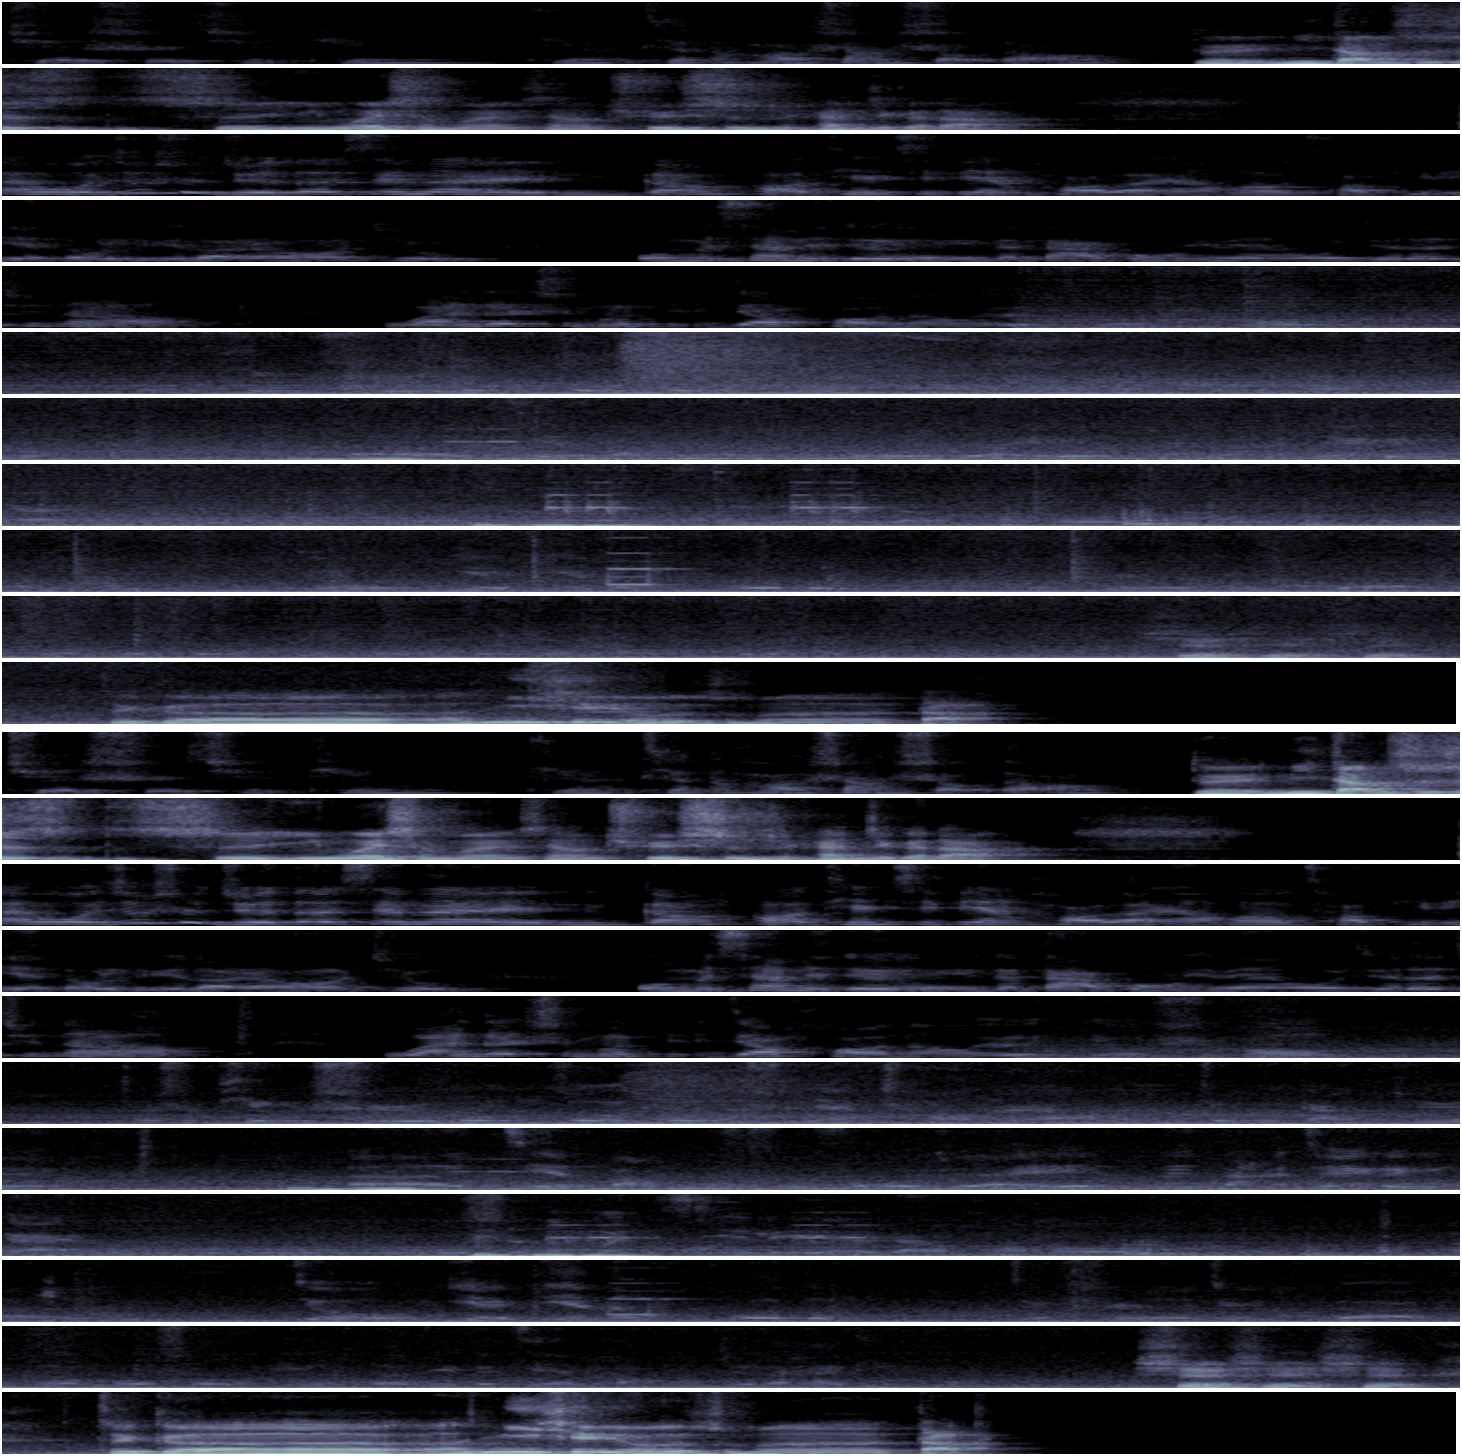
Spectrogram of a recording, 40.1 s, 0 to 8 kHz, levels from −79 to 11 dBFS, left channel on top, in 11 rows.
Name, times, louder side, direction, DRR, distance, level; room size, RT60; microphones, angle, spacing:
voice 1, 0.0-2.8 7.3-12.1 12.5-18.0 18.5-22.1 22.7-25.8 26.6-28.4 29.1-29.6 29.9-35.2, right 2 dB, 30° right, 1.4 m, -43 dB
voice 2, 3.0-6.7 22.6-22.9 26.7-27.1 35.6-38.9, right 4 dB, 75° right, 0.5 m, -23 dB
sound 1, 17.1-36.9, left 1 dB, 85° left, 2.2 m, -42 dB
sound 2, 19.1-38.1, left 1 dB, 65° left, 1.0 m, -37 dB
12.5 x 6.4 x 3.1 m
head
